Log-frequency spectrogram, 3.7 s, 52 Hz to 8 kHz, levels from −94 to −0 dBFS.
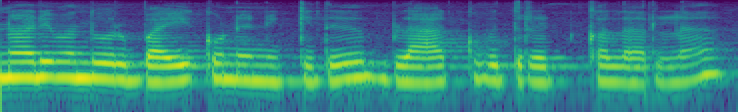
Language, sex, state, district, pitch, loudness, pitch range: Tamil, female, Tamil Nadu, Nilgiris, 215 Hz, -14 LUFS, 205-235 Hz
